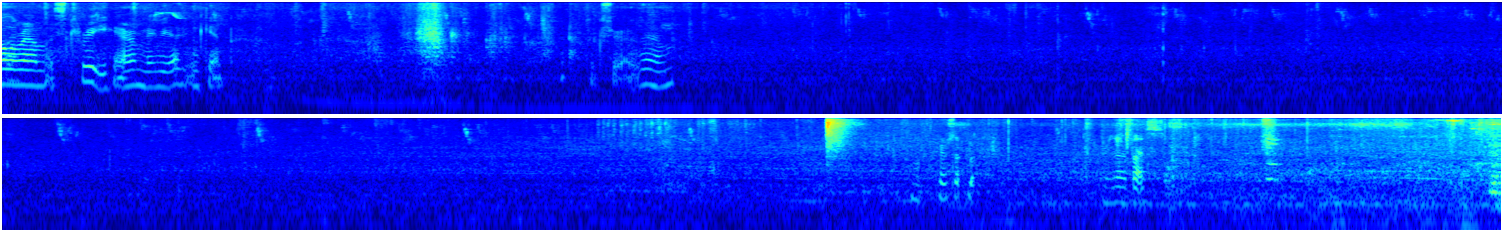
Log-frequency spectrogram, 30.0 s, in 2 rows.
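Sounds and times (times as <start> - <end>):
outdoor background noise: 0.0 - 29.9
small birds chirping: 0.0 - 29.9
approaching vehicle: 16.7 - 29.9.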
